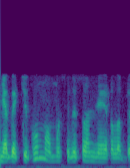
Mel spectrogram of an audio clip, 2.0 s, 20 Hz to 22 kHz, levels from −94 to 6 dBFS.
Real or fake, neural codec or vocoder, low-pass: real; none; 3.6 kHz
